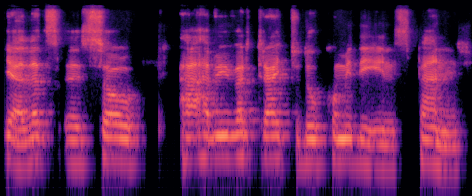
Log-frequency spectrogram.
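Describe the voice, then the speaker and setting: A man hosting a casual podcast interview. He asks questions in a halting way, stopping to rephrase them mid-sentence. His pitch is ordinary for a man. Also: steady tone. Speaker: podcast host.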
